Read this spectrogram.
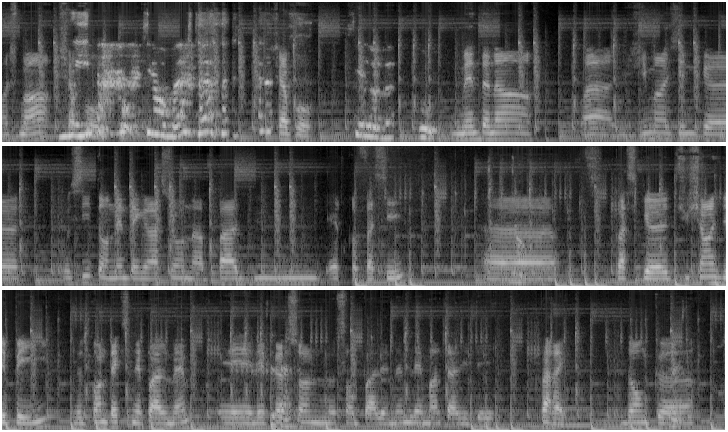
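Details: Adult speaking French over background music; normal speech.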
